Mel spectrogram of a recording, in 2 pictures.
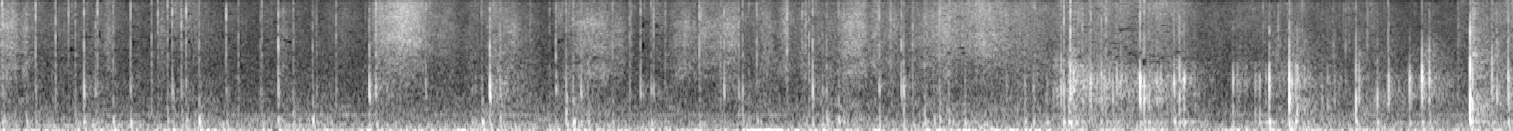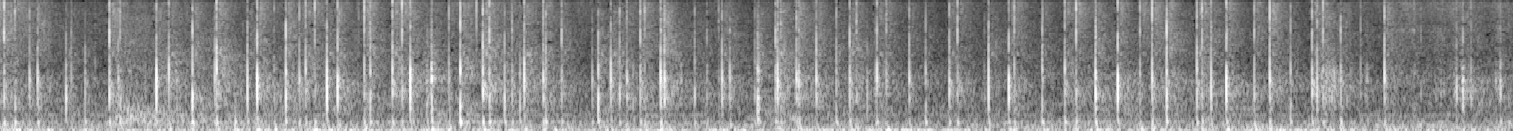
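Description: Long nails tap quickly on the lid of a hollow, black croc-embossed faux leather box, making a dense, steady stream of short, dry clicks. The taps are quiet, with a soft, hollow low body, very little ring, and brief bright scratchy bursts between them.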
